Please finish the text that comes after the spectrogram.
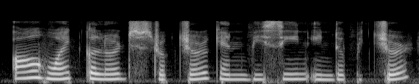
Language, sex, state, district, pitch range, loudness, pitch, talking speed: English, female, Assam, Kamrup Metropolitan, 225-260 Hz, -15 LUFS, 240 Hz, 145 wpm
